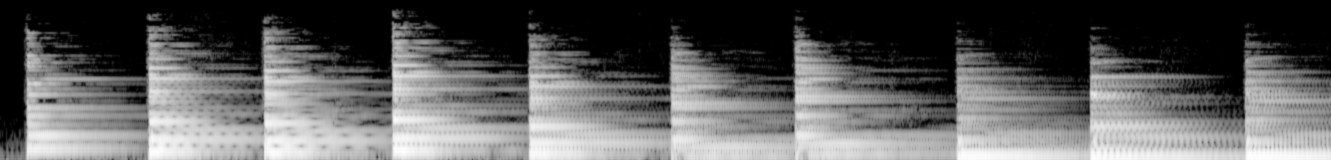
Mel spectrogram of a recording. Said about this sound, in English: Here's the first melody that you hear.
